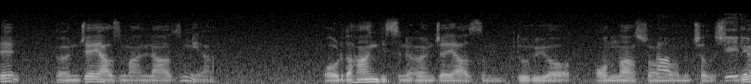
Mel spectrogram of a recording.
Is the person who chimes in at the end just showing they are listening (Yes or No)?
No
